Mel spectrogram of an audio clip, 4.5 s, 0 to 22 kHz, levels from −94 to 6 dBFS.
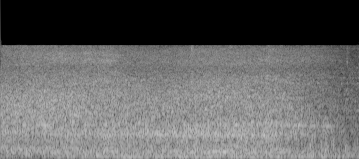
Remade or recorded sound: remade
